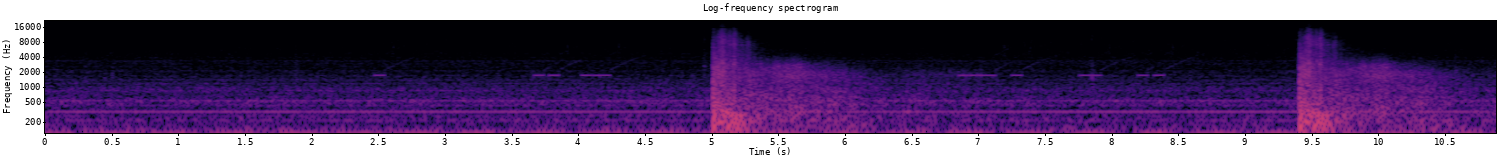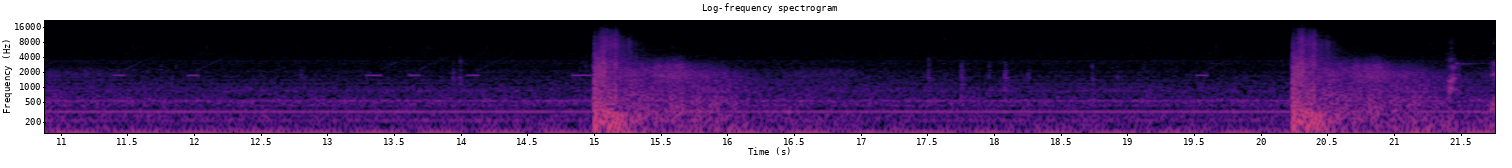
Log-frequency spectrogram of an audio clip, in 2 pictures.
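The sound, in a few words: cannon and gunfire in the video game Darkest of Days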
